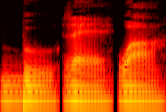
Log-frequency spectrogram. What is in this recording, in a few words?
"burewa", concat syllables; Affixing experiment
